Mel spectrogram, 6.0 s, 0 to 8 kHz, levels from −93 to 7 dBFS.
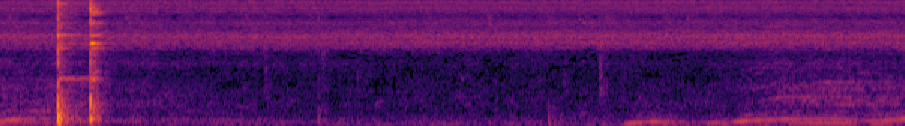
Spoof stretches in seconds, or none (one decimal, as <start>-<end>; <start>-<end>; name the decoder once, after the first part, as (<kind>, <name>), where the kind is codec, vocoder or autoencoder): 0.0-2.3 (vocoder, Vocos)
